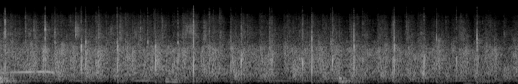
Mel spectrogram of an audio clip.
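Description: An audience claps steadily throughout, applauding two speakers for coming out, a dense, sustained patter of many hands at moderate volume, with no voices standing out above it.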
